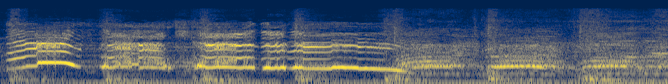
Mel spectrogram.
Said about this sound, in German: Die Proteste fanden in allen großen Städten des Landes statt und entwickelten sich zu Massenprotesten. Die Menschen skandieren «Tod dem Diktator», «Tod Khamenei».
